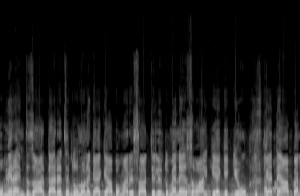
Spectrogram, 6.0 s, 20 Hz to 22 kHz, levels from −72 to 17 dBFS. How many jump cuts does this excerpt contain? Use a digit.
1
